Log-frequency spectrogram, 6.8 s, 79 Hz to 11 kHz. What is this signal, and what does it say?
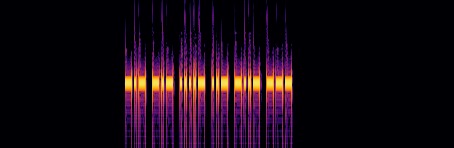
Morse code, heard as a keyed tone, about 34 wpm, 700 Hz. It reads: KK4UXO
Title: USA Call Signs - 6 Characters - Repeated 3x - 35wpm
